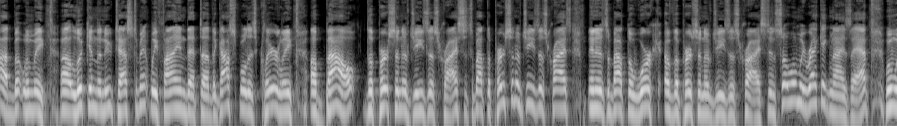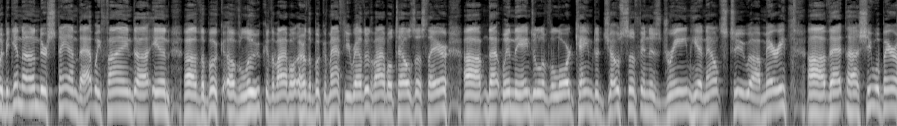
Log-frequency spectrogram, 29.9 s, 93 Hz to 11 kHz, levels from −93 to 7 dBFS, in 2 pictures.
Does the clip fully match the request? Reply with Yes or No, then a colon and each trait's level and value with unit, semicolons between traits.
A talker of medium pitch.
Yes: medium, 165 Hz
